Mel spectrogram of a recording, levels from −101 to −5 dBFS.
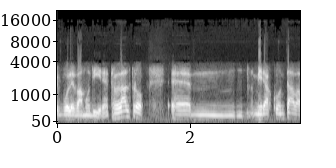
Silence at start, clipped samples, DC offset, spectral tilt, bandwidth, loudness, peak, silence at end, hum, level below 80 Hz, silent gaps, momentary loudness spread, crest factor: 0 s; under 0.1%; under 0.1%; -6 dB/octave; 9.6 kHz; -15 LUFS; 0 dBFS; 0 s; none; -56 dBFS; none; 10 LU; 16 dB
